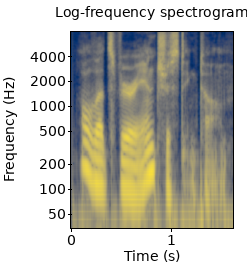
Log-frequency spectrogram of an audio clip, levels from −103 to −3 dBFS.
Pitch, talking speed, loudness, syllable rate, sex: 120 Hz, 185 wpm, -15 LUFS, 6.4 syllables/s, male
